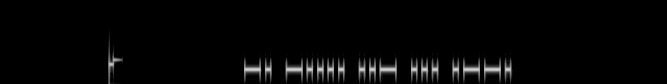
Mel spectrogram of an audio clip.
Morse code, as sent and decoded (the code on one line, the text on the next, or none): -. -.... ..- ... .--.
N6USP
